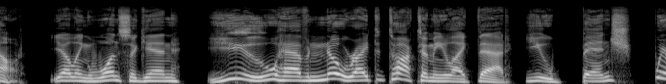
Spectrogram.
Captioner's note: yelling, once again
